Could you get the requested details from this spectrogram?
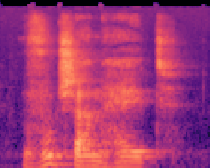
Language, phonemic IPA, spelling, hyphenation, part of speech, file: Dutch, /ˈvut.saːmˌɦɛi̯t/, voedzaamheid, voed‧zaam‧heid, noun, Nl-voedzaamheid.ogg
- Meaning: nutritiousness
